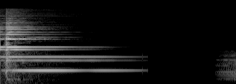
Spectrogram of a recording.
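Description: A single bell-ding sound effect for the notification-bell click of a subscribe-button animation. It is struck once and rings with several overtones, fading out over about a second and a half.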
